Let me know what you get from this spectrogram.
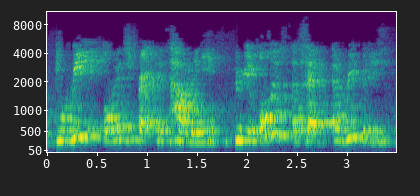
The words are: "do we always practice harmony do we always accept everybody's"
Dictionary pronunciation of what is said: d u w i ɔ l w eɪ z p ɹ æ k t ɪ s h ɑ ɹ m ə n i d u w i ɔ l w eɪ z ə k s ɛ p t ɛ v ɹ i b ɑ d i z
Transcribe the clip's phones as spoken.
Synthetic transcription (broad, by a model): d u w i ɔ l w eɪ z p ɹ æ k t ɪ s h ɑ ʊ m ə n i d u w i ɔ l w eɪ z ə s ɛ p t ɛ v ɹ i b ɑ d i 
